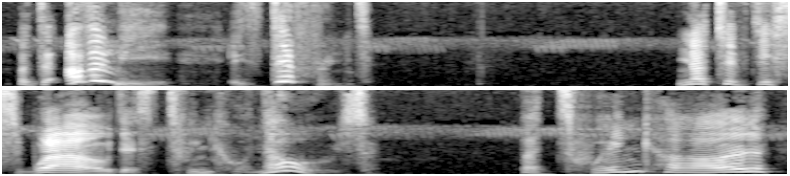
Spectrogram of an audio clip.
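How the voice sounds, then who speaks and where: A British man voicing a gentle, childlike possessed male creature who talks about himself in the third person with broken grammar. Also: sits high, no echo, exaggerated voice. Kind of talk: horror audio roleplay.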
